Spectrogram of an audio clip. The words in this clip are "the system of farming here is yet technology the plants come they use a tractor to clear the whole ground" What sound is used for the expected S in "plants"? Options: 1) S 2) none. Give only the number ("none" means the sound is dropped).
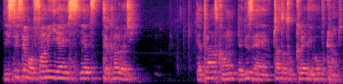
2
